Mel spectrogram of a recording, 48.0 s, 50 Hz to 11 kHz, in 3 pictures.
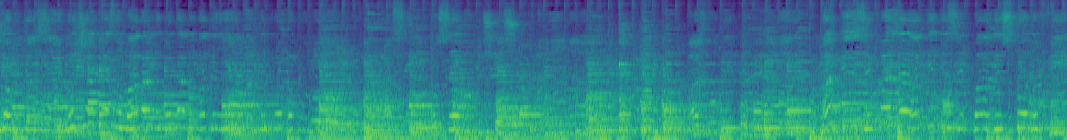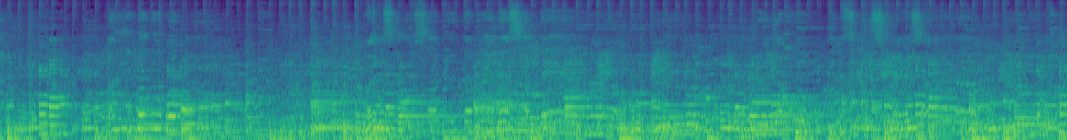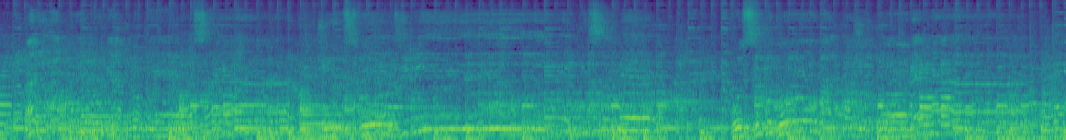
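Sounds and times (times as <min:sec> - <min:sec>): acoustic guitar strummed: 0:00.0 - 0:48.0
cavaquinho strummed: 0:00.0 - 0:48.0
man singing: 0:00.0 - 0:48.0.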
